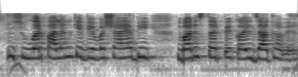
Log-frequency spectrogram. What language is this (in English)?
Bhojpuri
